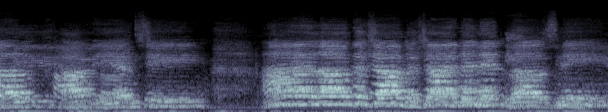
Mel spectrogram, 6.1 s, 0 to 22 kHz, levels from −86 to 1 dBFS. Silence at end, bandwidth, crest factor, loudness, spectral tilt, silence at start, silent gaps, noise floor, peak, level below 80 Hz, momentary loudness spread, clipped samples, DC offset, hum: 0 s; 13.5 kHz; 18 dB; -24 LUFS; -5 dB/octave; 0 s; none; -45 dBFS; -6 dBFS; -48 dBFS; 12 LU; under 0.1%; under 0.1%; none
